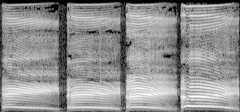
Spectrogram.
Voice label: hey hey hey hey male

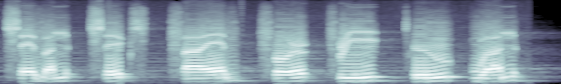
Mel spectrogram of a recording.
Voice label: "1 2 3" robot; numbers and letters

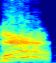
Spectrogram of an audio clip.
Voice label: "left" male

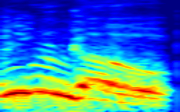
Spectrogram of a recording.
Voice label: "bingo", cartoon; Voice; expletives

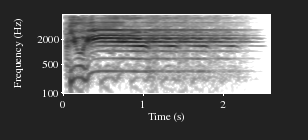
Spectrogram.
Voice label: you hear, ragga; questions

